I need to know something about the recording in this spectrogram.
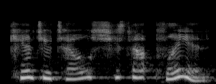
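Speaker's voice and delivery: put-on high-pitched worried child voice; anxious warning. A narrator's reading. Joey warns hypnotized Byron about Mama, anxiously. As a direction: warn him urgently as a little sister. Sister warns brother of danger.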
